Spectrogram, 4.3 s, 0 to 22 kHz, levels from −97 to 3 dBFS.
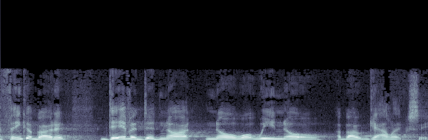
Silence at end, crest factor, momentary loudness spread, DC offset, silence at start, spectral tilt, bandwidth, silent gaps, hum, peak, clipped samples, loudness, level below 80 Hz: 0 s; 14 dB; 8 LU; under 0.1%; 0 s; -7.5 dB/octave; 11.5 kHz; none; none; -2 dBFS; under 0.1%; -16 LUFS; -52 dBFS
